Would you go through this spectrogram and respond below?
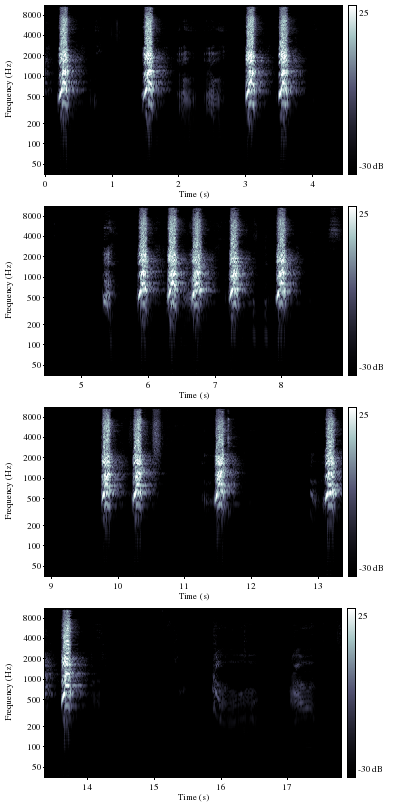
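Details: Indoor pet dog Bean barking without reason: repeated harsh barks in twos and threes, sometimes rapid bursts, with short pauses, and a faint whine and human voice near the end.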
